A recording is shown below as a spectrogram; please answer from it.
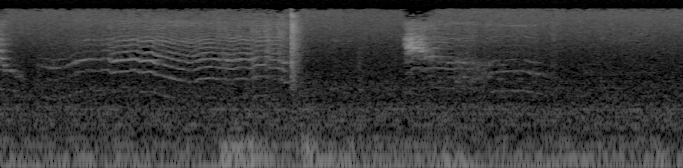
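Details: Kittens, one of five from two litters surrendered in Tacoma and brought to Purrfect Pals, indoors in the afternoon: a high quavering mew wavers for about two seconds, a fainter second call follows, over low room hum and a couple of sharp clicks.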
